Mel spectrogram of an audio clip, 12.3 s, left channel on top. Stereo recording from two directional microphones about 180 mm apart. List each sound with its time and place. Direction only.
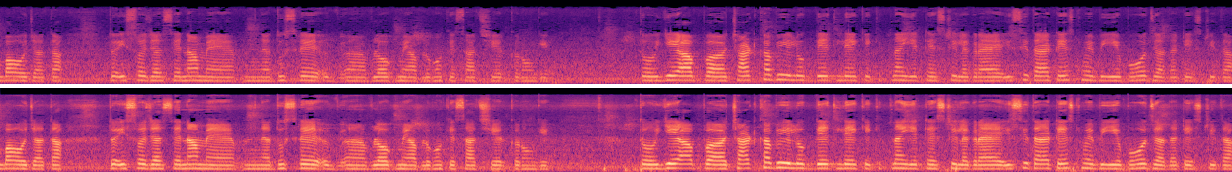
0.0 s speech: 20° right (ahead or behind)
6.4 s speech: 25° right (ahead or behind)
